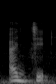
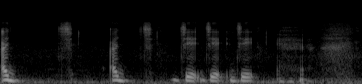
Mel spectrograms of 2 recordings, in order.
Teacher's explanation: tengah lidahnya nempel ke langit-langit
